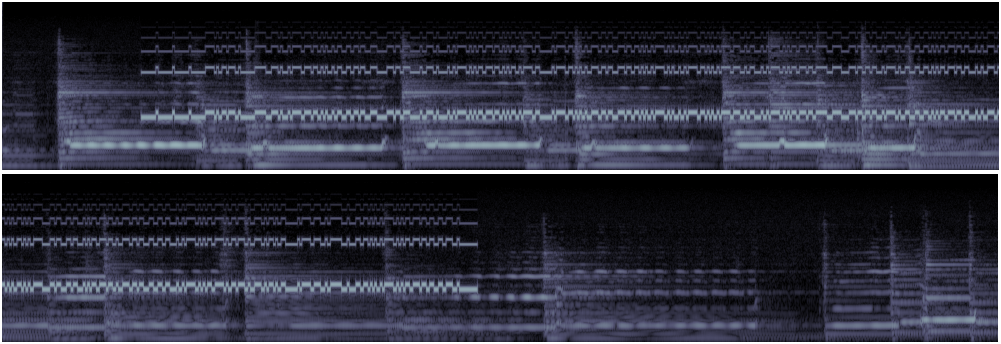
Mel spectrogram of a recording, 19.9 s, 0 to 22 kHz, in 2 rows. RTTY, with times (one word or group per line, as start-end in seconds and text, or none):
2.5-3.0 THE
3.2-3.8 FILM
4.0-4.8 MAKES
5.0-6.2 SEVERAL
6.3-8.0 REFERENCES
8.1-8.5 TO
8.6-9.5 LEWIS
9.6-10.9 CARROLLS
11.1-12.1 ALICES
12.4-14.1 ADVENTURES
14.2-14.6 IN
